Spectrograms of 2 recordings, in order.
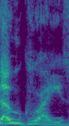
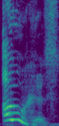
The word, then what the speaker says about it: ogres: game and he said let's go kill those ogs over there I was like what you mean ogres and he replied yes but it's pronounced I'm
